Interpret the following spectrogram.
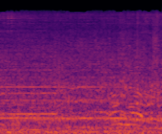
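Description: RC racing boats running at speed, their motors giving a steady whine, with people's voices over it.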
